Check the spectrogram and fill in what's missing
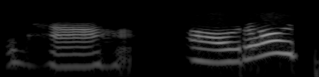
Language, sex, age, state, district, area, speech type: Odia, female, 18-30, Odisha, Sambalpur, rural, conversation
